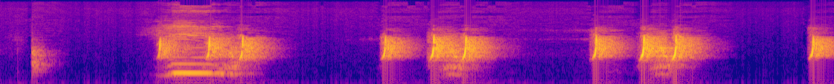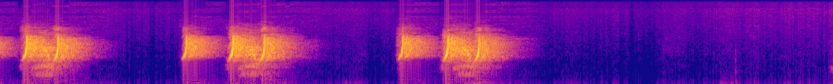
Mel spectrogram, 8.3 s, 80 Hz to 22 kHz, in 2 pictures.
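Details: A single common quail calling outside its cage in 2020 gives its sharp three-note 'wet-my-lips' call, repeated about once a second after a soft low growl at the start, with nothing else heard.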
